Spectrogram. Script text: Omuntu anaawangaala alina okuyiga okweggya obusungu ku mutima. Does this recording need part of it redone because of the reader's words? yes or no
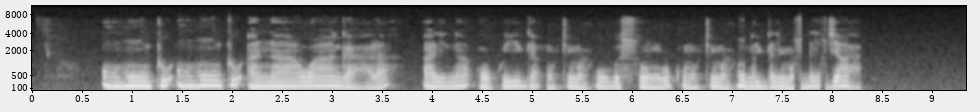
yes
